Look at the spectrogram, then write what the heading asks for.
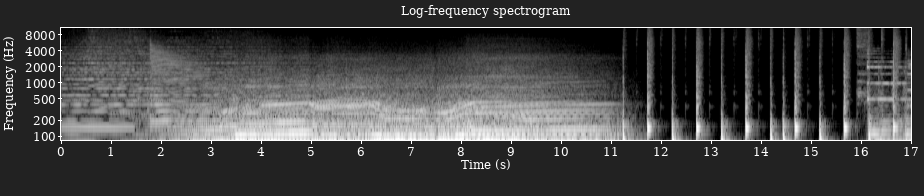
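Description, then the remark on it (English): An open-top car with an optional canvas top: its engine rumbles and revs steadily for several seconds, pitch rising and dipping, then gives way to a run of sharp, evenly spaced loud thumps. No one speaks. “This is America on four wheels with an optional canvas top.”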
